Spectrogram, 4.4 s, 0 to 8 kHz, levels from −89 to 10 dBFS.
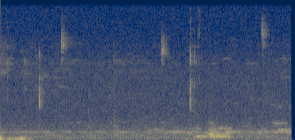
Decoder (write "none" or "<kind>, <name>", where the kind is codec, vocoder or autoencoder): none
